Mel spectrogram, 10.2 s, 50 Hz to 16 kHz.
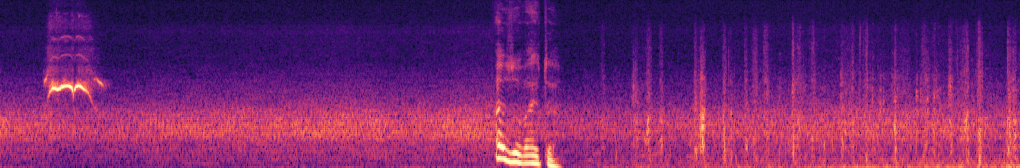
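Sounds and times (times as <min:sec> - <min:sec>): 
person whistling for help: 0:00.5 - 0:01.0
speech: 0:05.0 - 0:05.7.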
